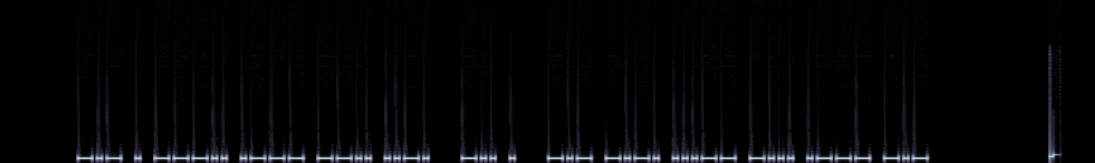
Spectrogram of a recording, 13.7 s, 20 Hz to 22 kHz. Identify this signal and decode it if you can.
Morse code, heard as a keyed tone, about 21 wpm, 700 Hz. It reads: KE8JZF DE KC3BJK
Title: USA Callsign DE Callsign - 6 Characters - 20wpm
